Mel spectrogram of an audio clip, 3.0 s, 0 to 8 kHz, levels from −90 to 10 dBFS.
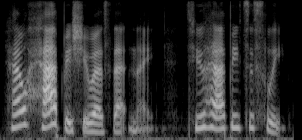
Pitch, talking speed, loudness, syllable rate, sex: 250 Hz, 180 wpm, -23 LUFS, 5.1 syllables/s, female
